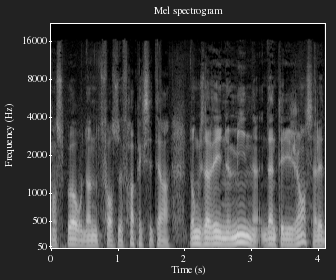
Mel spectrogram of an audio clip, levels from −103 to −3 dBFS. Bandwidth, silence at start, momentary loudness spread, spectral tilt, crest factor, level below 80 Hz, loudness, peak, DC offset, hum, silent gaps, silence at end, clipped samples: 16 kHz; 0 s; 12 LU; -6.5 dB/octave; 16 dB; -58 dBFS; -31 LUFS; -14 dBFS; under 0.1%; none; none; 0 s; under 0.1%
